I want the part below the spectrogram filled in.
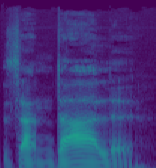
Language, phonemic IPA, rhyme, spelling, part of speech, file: German, /zanˈdaːlə/, -aːlə, Sandale, noun, De-Sandale.ogg
- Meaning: sandal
